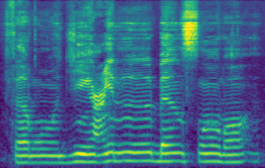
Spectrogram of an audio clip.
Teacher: Farji'il basara hal tara. Farji'il, ra sukun sebelumnya berharakat fathah, maka dia dibacanya apa? Tafkhim atau tebal.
